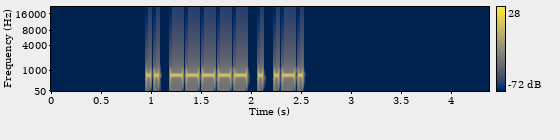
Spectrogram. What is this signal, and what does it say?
Morse code, heard as a keyed tone, about 30 wpm, 700 Hz. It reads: I0ER
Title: DXCC-100 Call Signs - 4 Characters - Repeated 2x - 30wpm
